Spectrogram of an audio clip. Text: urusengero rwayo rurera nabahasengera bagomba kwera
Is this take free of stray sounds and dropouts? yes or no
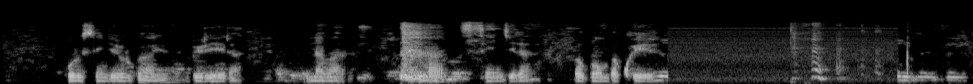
no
